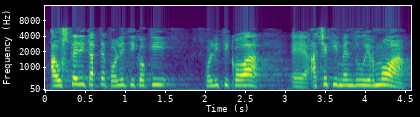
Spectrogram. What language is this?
Basque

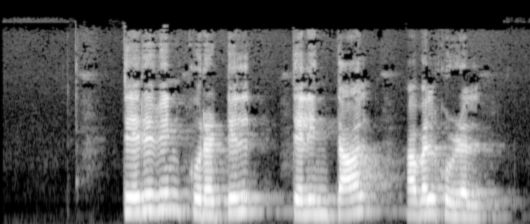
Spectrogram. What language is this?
Tamil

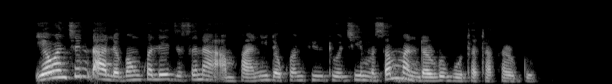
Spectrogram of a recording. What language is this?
Hausa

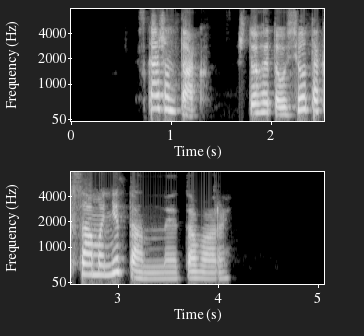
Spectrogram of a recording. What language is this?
Belarusian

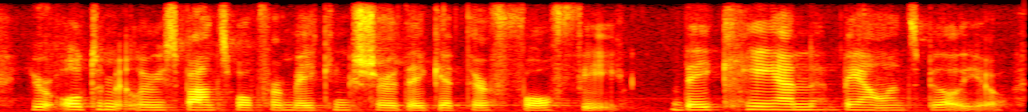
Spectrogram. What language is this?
English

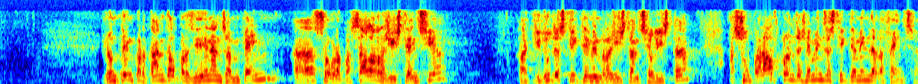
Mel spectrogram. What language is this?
Catalan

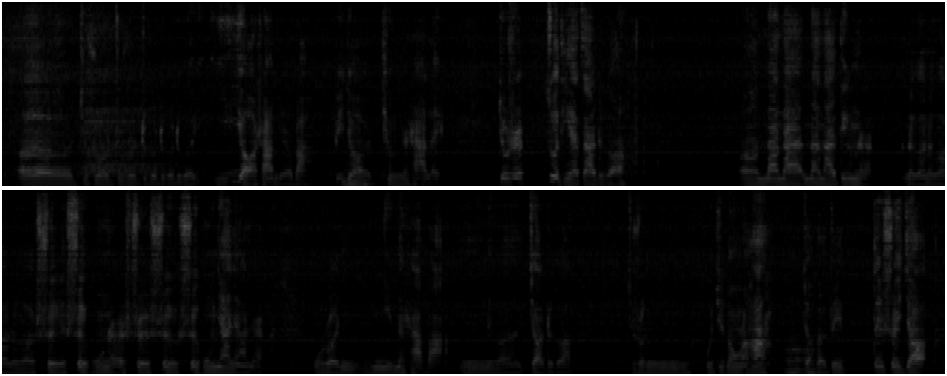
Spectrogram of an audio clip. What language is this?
Chinese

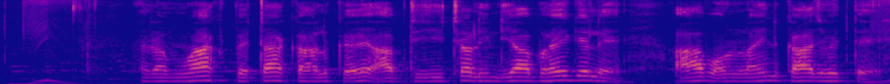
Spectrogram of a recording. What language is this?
Maithili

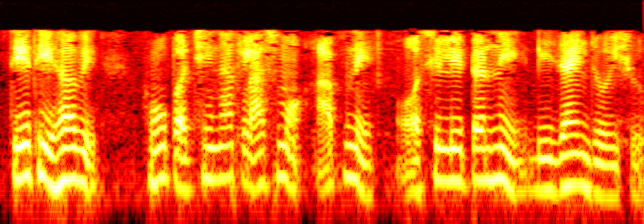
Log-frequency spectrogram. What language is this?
Gujarati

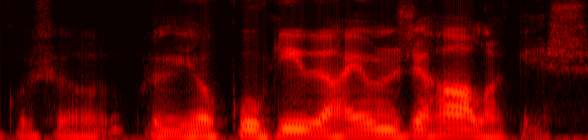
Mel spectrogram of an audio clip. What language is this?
Finnish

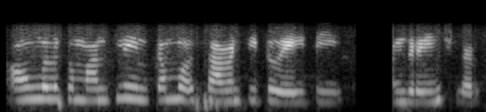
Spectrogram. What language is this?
Tamil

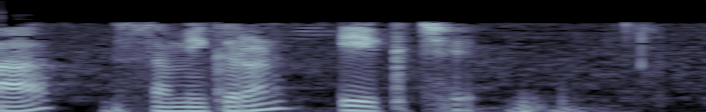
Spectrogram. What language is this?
Gujarati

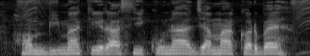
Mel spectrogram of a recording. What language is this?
Maithili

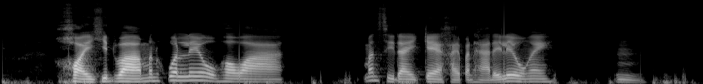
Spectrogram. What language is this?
Thai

